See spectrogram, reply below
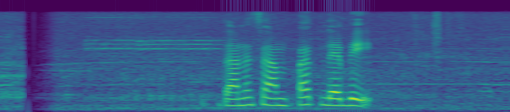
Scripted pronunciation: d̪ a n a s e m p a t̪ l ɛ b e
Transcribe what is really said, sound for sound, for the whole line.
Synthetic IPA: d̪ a n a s a m p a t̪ l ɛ b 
